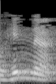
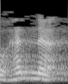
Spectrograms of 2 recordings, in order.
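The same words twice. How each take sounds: First: هن said "hinna", with kasra and doubled nun; i-vowel, doubled n. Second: هن said "hanna", with fatha and doubled nun; a-vowel, doubled n. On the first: Teacher showing the kasra form, هن pronounced "hinna". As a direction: make the first vowel of هن an "i", hold the n. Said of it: "بكسرها". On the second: Teacher showing the fatha form, هن pronounced "hanna". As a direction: open the first vowel of هن to "a", hold the n. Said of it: "فتح الهاء وتشديد النون". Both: Shown as a demonstration.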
